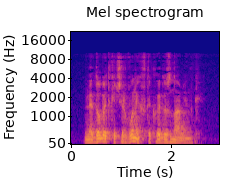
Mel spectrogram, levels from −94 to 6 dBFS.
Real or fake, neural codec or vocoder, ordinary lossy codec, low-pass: real; none; AAC, 32 kbps; 9.9 kHz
